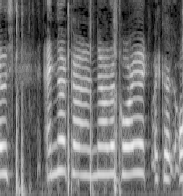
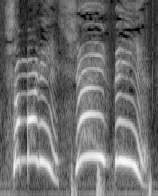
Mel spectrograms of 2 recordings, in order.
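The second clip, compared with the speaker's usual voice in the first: cry for help; 6 semitones higher than usual. Acted. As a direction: scream for help in a put-on voice. Toy villain crying for help.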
